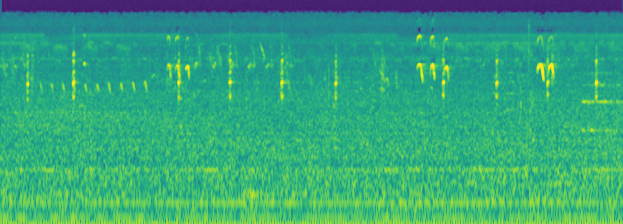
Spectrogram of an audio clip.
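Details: A nesting pair of black-winged stilts, far off at Hoskote lake, India, give sharp, yelping kek notes in quick runs and scattered downslurred yaps. The pair chases intruders and tends the nest, over a steady low rumble.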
